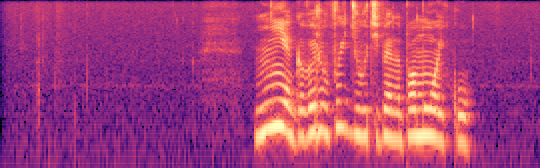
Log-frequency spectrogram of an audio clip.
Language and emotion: Russian, angry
